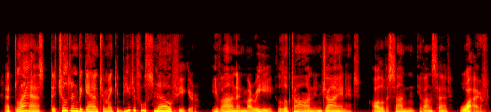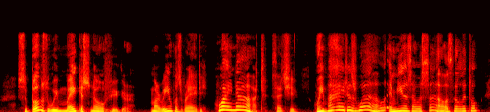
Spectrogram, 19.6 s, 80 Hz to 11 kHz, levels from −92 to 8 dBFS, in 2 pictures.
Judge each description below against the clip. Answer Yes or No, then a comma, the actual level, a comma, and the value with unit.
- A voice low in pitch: No, medium, 165 Hz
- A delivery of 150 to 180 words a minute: No, average, 140 wpm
